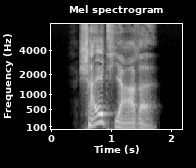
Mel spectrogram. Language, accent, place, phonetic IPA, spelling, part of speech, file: German, Germany, Berlin, [ˈʃaltˌjaːʁə], Schaltjahre, noun, De-Schaltjahre.ogg
- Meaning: nominative/accusative/genitive plural of Schaltjahr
